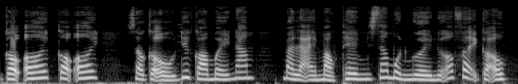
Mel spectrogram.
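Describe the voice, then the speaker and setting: A woman's voice: on the high side, fast, dry recording, clean studio sound, lightly acted. A woman voicing a naive, weepy young female servant who pleads in a whiny, tearful way. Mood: eager.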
